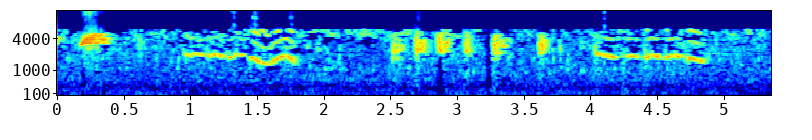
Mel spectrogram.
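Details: Female white-rumped shama (murai batu) on a lure recording gives softer wavering whistles, a run of rapid scratchy clicking notes, then a falling warbled whistle, quieter than the surrounding passages.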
